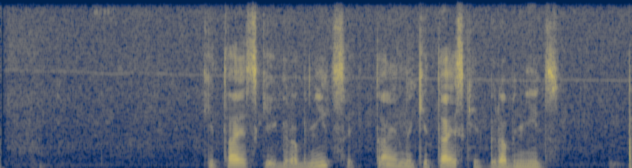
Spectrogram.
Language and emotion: Russian, neutral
